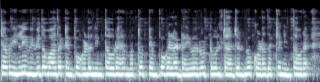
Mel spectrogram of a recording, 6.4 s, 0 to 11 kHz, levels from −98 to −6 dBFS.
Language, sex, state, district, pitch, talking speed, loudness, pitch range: Kannada, male, Karnataka, Bangalore, 225 Hz, 130 wpm, -10 LUFS, 215-230 Hz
